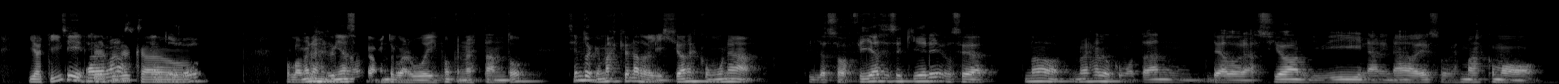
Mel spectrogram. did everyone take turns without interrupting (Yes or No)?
No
